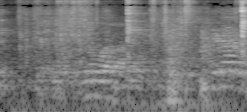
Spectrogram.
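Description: Faint, low voices in a quiet room, with a single light click about a second in.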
